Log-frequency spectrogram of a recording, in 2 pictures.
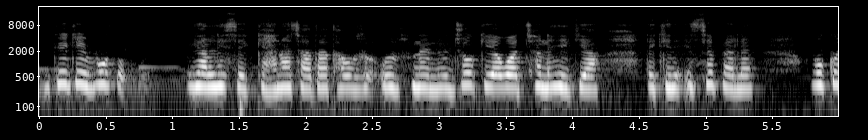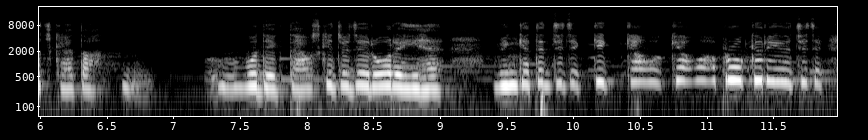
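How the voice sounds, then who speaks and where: A woman narrating a romance fan story in a casual way, with small restarts. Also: sits high.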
